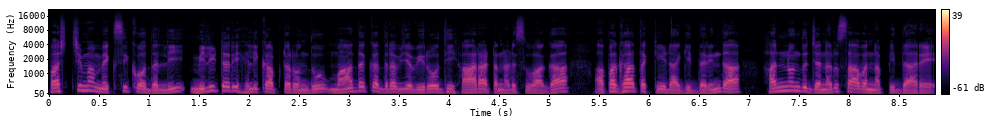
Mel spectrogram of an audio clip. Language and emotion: Kannada, neutral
